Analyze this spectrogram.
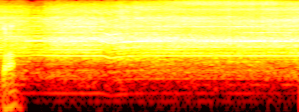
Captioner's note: chainsaw noises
